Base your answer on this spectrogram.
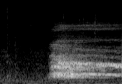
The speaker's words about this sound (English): That's the Mastiff. Yeah. I told you that's a real dog. I forgot about that dog. I don't think it is. It's no real dog would bark that horribly.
